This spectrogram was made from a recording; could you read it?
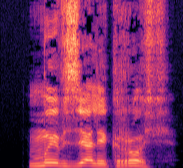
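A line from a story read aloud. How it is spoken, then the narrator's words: Through gritted teeth. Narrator (Russian): сказала она сквозь зубы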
